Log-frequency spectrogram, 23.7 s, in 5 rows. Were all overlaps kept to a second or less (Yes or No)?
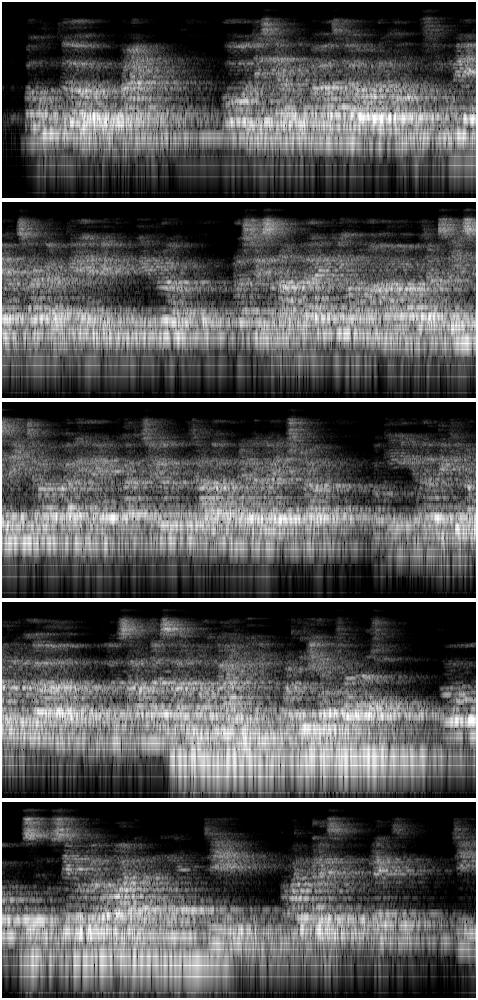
No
